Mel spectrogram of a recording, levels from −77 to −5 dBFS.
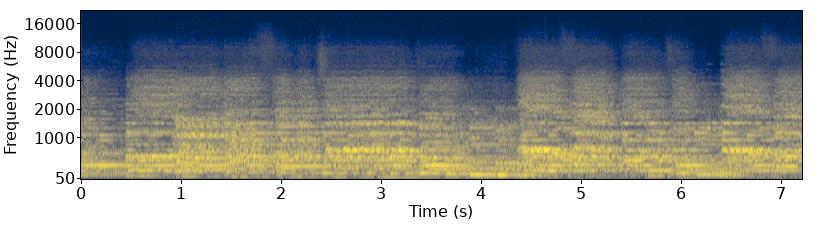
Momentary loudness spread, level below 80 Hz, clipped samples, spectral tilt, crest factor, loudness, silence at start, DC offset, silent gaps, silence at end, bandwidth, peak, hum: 4 LU; -44 dBFS; under 0.1%; -6.5 dB/octave; 12 dB; -12 LUFS; 0 s; under 0.1%; none; 0 s; 13 kHz; 0 dBFS; none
